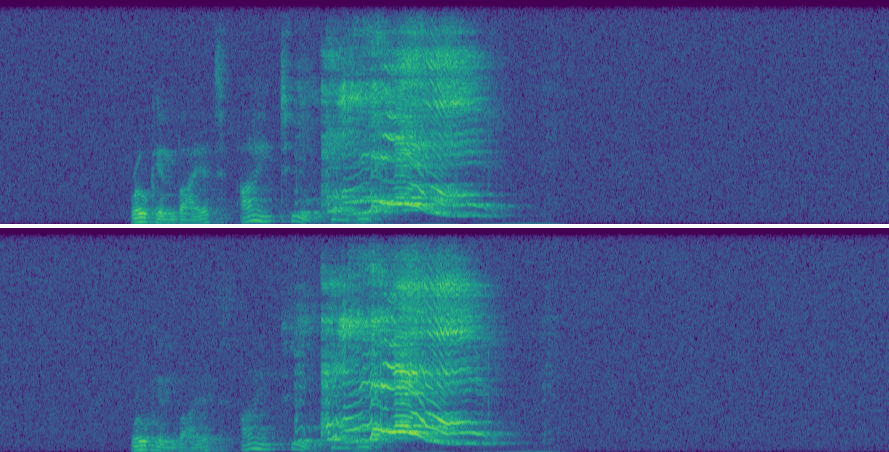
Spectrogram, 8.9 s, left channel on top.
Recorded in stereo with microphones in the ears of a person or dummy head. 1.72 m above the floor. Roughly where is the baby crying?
Right.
